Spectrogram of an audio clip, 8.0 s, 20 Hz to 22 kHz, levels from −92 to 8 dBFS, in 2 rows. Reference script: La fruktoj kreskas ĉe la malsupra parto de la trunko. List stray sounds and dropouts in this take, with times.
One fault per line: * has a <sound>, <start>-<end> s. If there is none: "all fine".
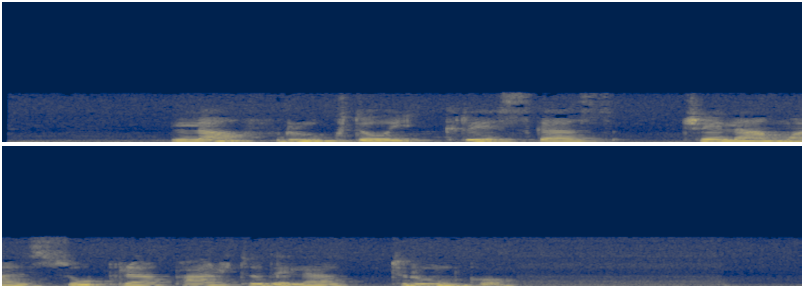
all fine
